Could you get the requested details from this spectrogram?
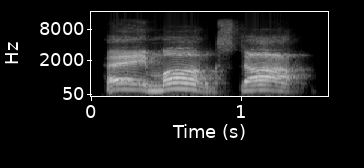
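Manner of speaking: high, loud call after the monk; a bandit hollering across the valley; bandit shout. Retold or imitated. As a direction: bark it down the path at him.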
